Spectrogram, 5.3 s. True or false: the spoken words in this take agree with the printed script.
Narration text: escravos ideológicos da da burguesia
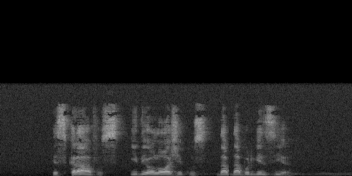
true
